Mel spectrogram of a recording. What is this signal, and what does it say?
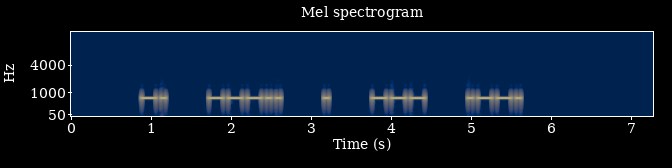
Morse code, heard as a keyed tone, about 20 wpm, spaced as for 11 wpm, 700 Hz. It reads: N8EOP
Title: USA Call Signs - 3x Character Spacing - 20wpm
